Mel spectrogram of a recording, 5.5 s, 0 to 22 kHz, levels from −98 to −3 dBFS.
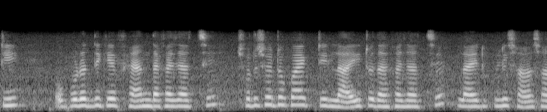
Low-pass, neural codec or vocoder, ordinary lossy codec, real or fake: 7.2 kHz; none; none; real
